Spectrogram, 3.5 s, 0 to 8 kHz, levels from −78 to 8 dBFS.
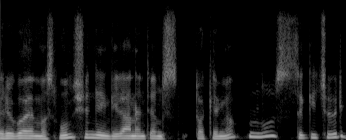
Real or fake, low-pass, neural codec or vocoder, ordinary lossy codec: fake; 7.2 kHz; codec, 16 kHz, 2 kbps, FreqCodec, larger model; Opus, 24 kbps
